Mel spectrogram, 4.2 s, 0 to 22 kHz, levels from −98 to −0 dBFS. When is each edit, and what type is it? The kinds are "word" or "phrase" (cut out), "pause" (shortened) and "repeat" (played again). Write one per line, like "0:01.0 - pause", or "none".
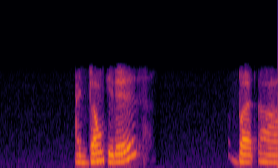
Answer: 0:01.6 - word

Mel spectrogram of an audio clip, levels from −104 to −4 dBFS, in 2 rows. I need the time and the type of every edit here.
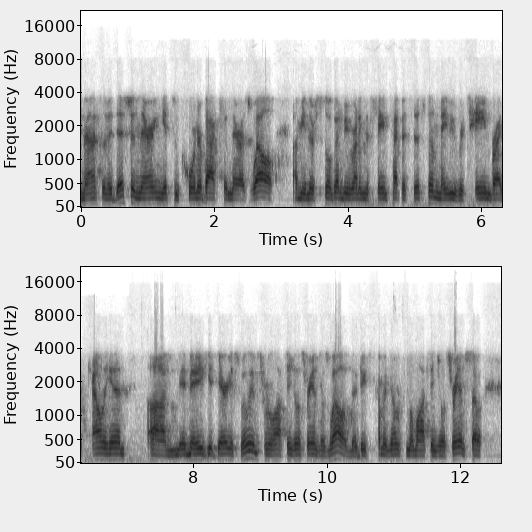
0:10.7 - word

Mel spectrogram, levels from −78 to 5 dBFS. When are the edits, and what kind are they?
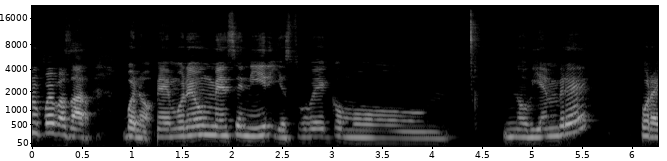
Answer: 0:01.3 - word

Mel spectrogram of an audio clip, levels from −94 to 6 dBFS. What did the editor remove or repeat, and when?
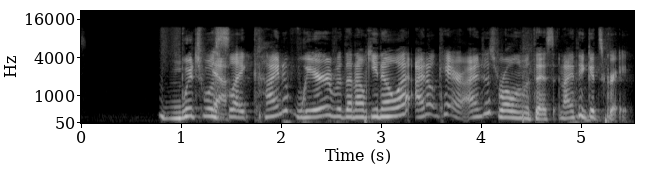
0:02.8 - word

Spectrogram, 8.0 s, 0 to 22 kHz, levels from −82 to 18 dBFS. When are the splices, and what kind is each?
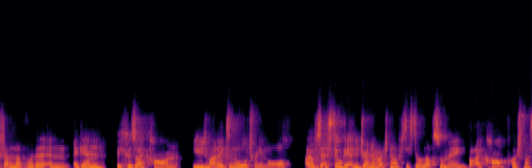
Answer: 0:02.8 - pause

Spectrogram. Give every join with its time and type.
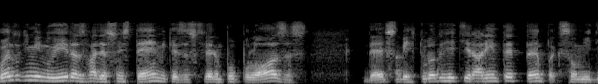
0:02.0 - word
0:04.0 - phrase
0:04.4 - word

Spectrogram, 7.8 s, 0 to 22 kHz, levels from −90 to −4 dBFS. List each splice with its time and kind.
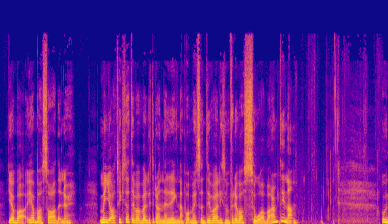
0:03.0 - word

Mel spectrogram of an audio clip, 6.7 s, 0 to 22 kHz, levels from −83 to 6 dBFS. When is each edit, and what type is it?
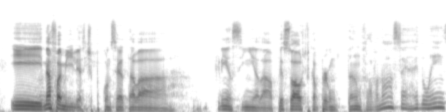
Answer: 0:01.2 - word
0:04.6 - word

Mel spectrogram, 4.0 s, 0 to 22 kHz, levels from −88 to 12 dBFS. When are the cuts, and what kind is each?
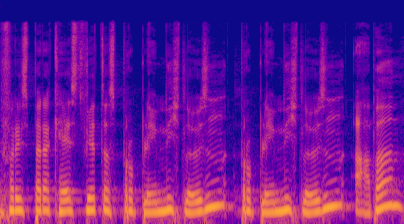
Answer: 0:02.3 - repeat

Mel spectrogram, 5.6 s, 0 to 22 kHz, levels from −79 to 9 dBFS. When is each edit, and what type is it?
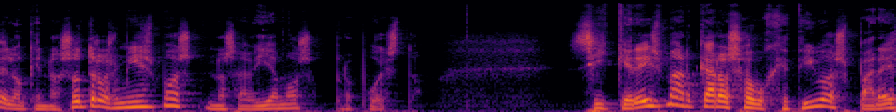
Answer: none

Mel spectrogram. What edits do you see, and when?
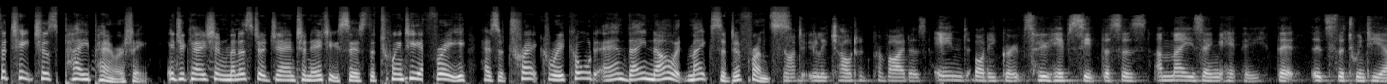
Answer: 0:01.6 - pause
0:04.2 - word
0:04.7 - pause
0:08.0 - word
0:09.7 - phrase
0:12.2 - phrase

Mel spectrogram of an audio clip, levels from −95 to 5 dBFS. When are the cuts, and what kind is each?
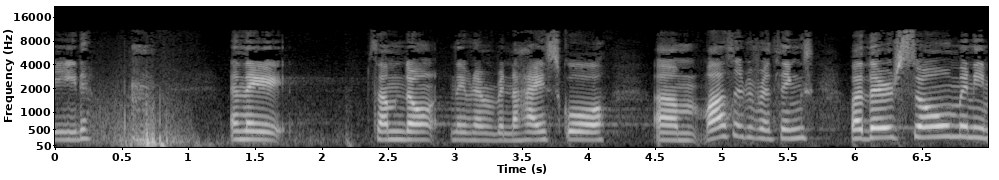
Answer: none

